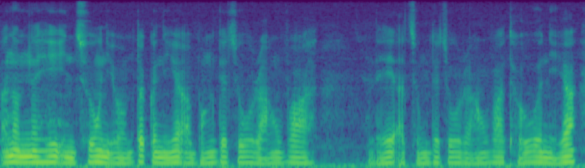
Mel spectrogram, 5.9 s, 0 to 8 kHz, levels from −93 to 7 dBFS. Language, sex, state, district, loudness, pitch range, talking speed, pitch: Mizo, male, Mizoram, Aizawl, -17 LUFS, 90-100 Hz, 245 wpm, 95 Hz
